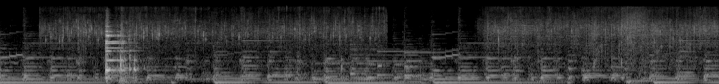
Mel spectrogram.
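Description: Turkey burger patty sizzling as it fries in a pan, a steady hiss that drops out briefly midway. Light background music with a bass line plays under it.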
